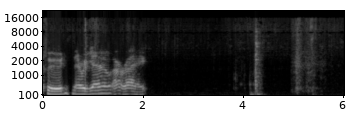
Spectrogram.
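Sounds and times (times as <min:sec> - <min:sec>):
speech: 0:00.0 - 0:02.2
buttered bread frying in a pan: 0:00.0 - 0:06.0
utensil clinking against the cookware: 0:03.8 - 0:06.0.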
